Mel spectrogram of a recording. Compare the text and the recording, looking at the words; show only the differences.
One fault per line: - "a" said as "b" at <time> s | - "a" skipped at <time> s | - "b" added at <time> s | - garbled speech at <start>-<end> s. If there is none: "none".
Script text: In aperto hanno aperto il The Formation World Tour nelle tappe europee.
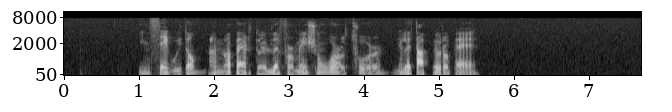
- "aperto" said as "seguito" at 1.1 s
